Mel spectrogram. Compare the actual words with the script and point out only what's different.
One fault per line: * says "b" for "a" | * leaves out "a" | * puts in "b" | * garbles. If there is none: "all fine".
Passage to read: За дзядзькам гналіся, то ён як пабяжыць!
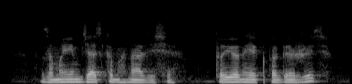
* puts in "маім"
